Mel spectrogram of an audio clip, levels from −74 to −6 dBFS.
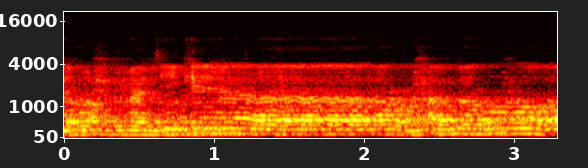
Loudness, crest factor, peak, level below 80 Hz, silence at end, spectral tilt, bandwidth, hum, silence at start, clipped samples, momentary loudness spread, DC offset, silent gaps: -24 LUFS; 12 dB; -10 dBFS; -76 dBFS; 0 s; -7 dB/octave; 10 kHz; none; 0 s; under 0.1%; 3 LU; under 0.1%; none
